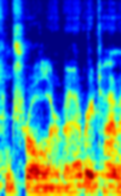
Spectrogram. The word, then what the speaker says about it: comptroller: don't like that word or it's technically pronounced controller but every time it's late at night and I read it I'll say call troller but as Bob Bullock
